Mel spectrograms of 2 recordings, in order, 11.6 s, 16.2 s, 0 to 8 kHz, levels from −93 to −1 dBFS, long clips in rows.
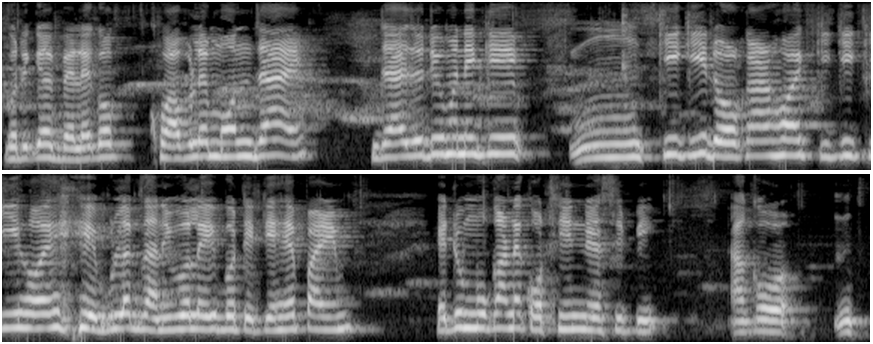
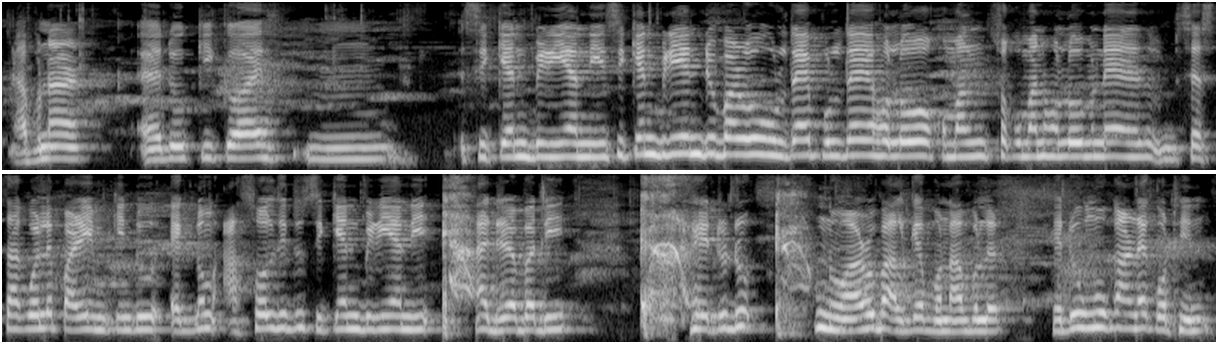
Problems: constant background noise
